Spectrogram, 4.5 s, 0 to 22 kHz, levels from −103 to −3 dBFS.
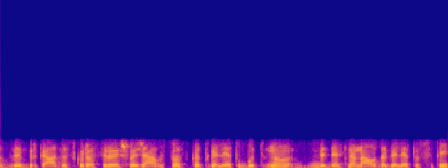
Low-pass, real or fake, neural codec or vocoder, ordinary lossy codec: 3.6 kHz; real; none; Opus, 32 kbps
